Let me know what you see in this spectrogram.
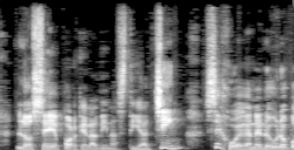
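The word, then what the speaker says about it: Qin: japonés es I con k vale pero en chino q I se pronuncia chi por ejemplo la dinastía King q i n G en realidad es la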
